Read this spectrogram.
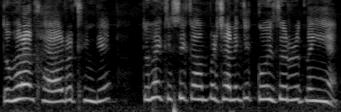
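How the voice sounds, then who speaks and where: A woman's voice: very high voice, fairly even intonation, quick pace, voice pushed up. A woman voicing a protective middle-aged mother who scolds and fusses. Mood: scolding. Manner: scolding, fussy.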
